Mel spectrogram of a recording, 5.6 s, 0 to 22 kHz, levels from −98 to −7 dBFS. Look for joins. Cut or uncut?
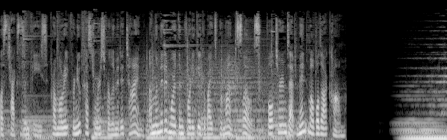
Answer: cut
